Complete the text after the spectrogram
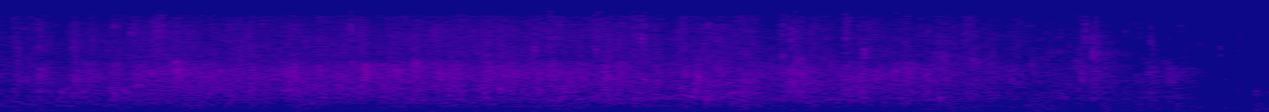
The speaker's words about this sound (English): So, you've probably never been asked to applaud for water before, but some water.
